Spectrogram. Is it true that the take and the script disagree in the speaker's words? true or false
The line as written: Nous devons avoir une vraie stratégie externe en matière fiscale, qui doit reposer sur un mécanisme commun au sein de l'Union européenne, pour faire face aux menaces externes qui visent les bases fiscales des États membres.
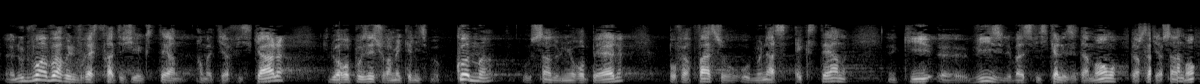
true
